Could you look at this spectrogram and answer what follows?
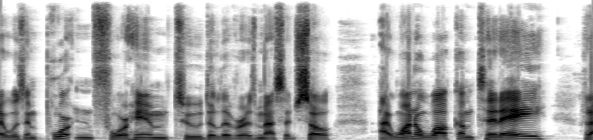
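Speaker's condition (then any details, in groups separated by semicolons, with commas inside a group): No condition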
